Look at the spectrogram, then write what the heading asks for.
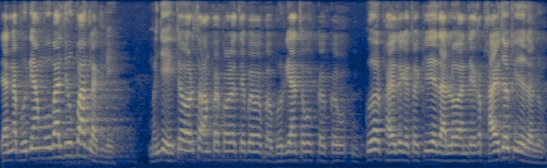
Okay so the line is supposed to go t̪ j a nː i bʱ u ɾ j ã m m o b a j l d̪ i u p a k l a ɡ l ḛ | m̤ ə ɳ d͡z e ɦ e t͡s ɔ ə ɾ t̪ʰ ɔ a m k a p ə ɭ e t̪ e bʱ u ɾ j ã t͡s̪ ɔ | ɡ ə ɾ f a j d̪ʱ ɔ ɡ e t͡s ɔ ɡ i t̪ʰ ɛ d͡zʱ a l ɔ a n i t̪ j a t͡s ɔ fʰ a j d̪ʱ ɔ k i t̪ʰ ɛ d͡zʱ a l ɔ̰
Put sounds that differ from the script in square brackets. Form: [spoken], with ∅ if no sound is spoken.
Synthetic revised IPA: t̪ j a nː [a] bʱ u ɾ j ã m m o b a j l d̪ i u p a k l a ɡ l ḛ | m̤ ə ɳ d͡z e ɦ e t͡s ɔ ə ɾ t̪ʰ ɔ a m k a [k] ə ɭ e t̪ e bʱ u ɾ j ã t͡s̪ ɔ | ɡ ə ɾ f a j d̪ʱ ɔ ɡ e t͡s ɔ [k] i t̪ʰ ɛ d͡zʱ a l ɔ a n i t̪ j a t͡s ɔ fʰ a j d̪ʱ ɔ k i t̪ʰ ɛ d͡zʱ a l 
